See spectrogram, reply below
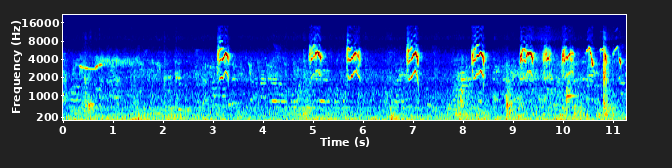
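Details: High, sharp sunbird notes of an olive-backed sunbird, short rising chirps repeated roughly every second, growing busier toward the end, above a quiet hiss.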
